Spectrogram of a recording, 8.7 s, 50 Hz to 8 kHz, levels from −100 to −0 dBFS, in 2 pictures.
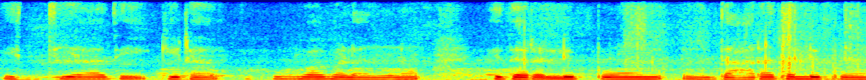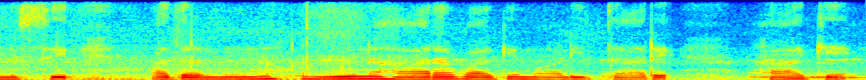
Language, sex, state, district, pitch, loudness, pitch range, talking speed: Kannada, female, Karnataka, Dharwad, 190 Hz, -16 LUFS, 185-200 Hz, 90 wpm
